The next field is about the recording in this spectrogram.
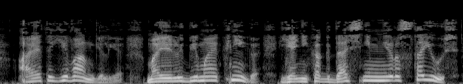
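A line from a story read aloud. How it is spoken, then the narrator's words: Agitated voice. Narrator (Russian): говорил Мандельштам взволнованным голосом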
